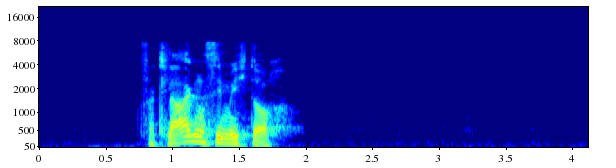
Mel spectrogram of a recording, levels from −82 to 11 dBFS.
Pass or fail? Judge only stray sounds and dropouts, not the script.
pass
